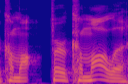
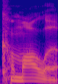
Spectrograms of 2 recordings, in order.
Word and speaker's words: Kamala: and they're trying to win an election for Kamala Harris. I got to say it right. The way that they taught us how to say it, Kamala.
